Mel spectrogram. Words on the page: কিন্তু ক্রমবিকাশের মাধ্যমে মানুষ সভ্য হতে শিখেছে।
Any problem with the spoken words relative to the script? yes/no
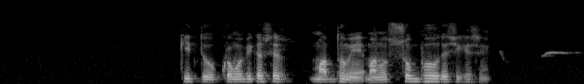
no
